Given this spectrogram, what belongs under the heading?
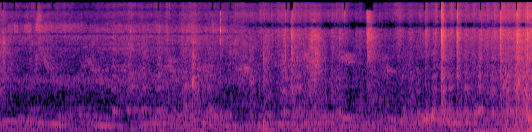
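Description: Isa Khel pigeons coo softly and steadily against a busy background of low rumble and faint chatter, with no clear single call standing out.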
